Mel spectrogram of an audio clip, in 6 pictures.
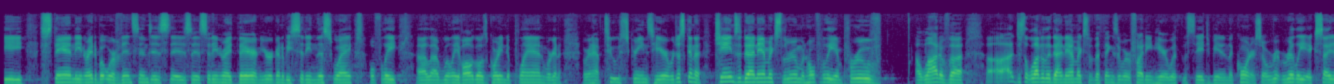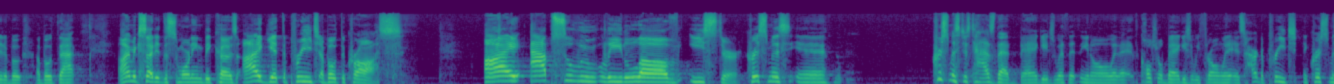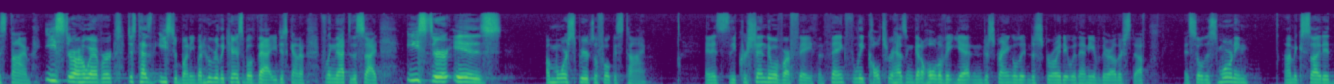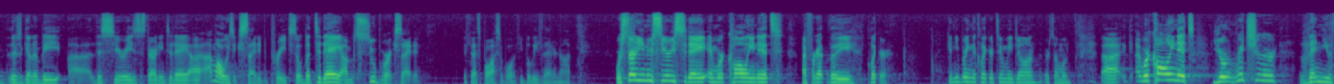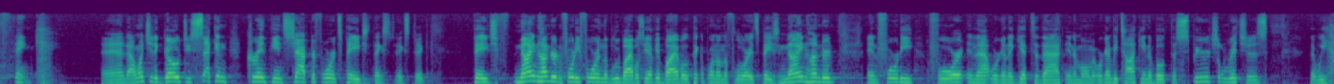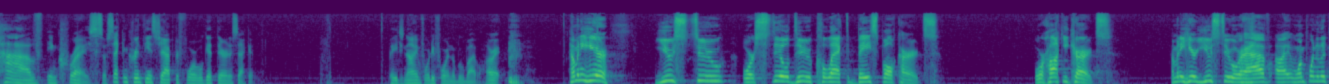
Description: Sermons | Sturgeon Alliance Church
